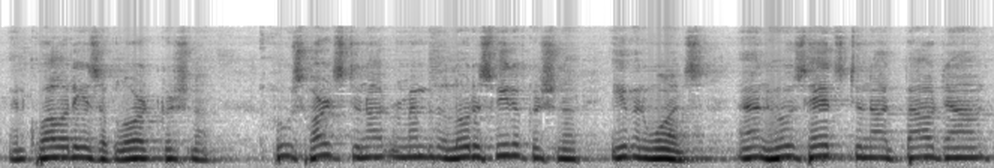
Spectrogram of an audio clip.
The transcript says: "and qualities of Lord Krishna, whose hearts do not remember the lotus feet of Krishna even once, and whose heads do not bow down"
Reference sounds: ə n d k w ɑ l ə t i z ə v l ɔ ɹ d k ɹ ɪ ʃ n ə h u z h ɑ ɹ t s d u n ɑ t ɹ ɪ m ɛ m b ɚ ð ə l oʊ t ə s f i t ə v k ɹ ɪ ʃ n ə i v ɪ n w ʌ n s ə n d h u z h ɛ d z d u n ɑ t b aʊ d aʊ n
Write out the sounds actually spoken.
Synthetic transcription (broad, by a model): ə n k w ɑ l ə t i z ə v l ɔ ɹ d k ɹ ɪ ʃ n ə h u z h ɑ ɹ t s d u n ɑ t ɹ ɪ m ɛ m b ɚ ð ə l oʊ t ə s f i t ə v k ɹ ɪ ʃ n ə i v ɪ n w ʌ n s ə n h u z h ɛ d z d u n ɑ t b aʊ d aʊ n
